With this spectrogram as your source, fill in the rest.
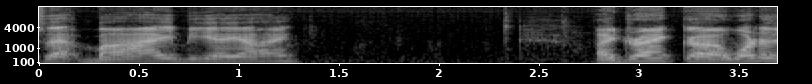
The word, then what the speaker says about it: Bai: I think you pronounce that Bai, B-A-I.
